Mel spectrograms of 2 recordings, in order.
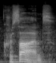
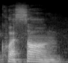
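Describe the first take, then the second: First: It is pronounced the usual English way. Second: It is pronounced closer to the French way. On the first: "the English croissant" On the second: "a little bit closer to the French pronunciation"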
